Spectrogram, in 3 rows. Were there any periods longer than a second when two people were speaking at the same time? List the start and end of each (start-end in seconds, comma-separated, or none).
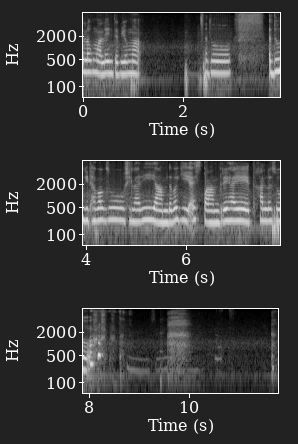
none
